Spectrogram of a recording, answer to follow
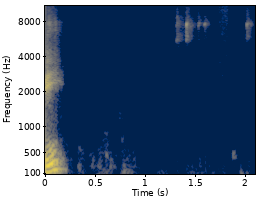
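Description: A man's word of speech, then near silence broken by one faint click about a second and a half in.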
